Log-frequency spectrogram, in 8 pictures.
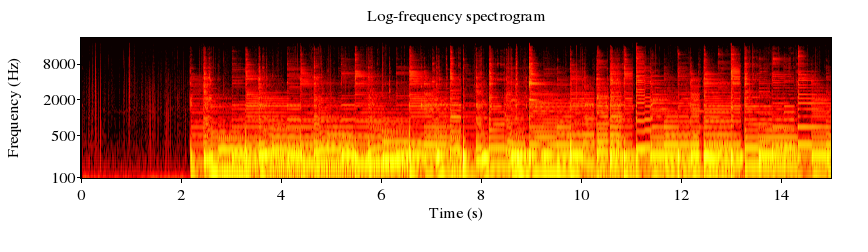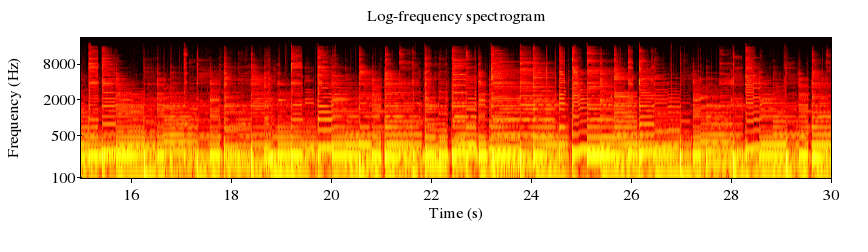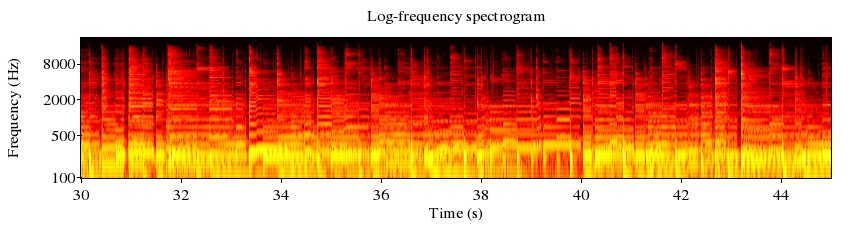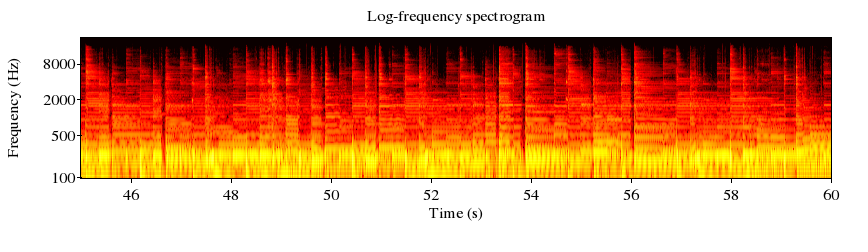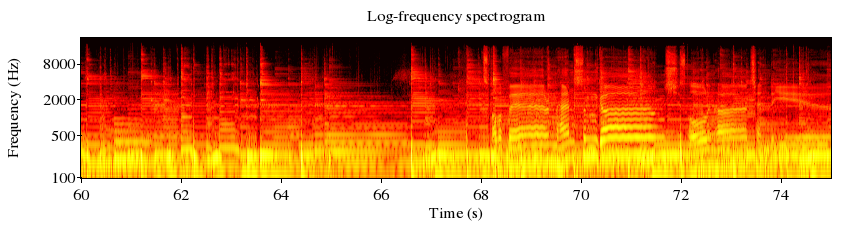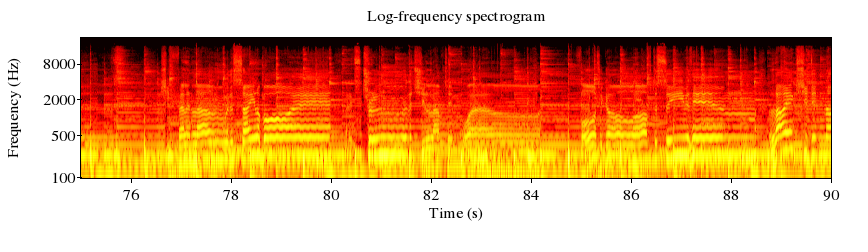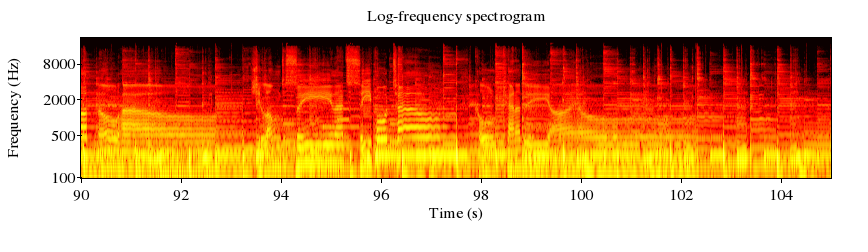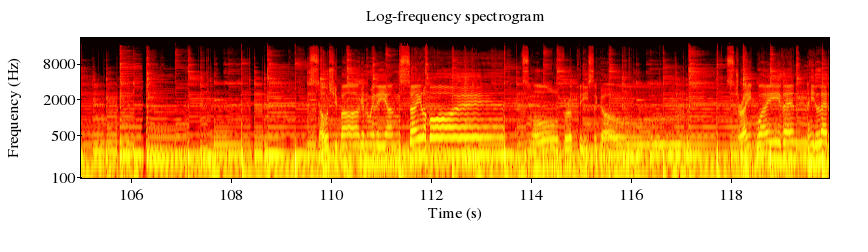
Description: チリプチ少々。目立つノイズはありません。
芳醇で滋味あふれるヴォーカルにギターやフィドルも完璧です。
試聴曲は現品からの取り込み音源です。
Recorded At - Livingston Studios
